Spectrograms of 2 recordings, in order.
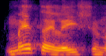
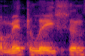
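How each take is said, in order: First: "Methylation" with a long eye vowel, meh-tie-LAY-shun; alternate pronunciation. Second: "methylation" with a short unstressed middle vowel, meh-tuh-LAY-shun; alternate pronunciation. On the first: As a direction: say "Methylation" with "methyl" rhyming with tile. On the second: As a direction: say "methylation" with "thy" reduced to tuh. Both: Shown as a demonstration. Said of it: "hear me say methylation or methylation".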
